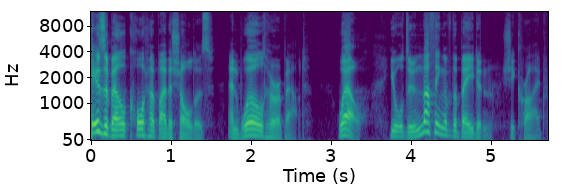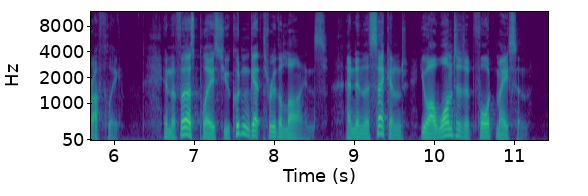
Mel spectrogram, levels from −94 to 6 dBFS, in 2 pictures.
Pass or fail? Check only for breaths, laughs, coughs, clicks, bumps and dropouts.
pass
